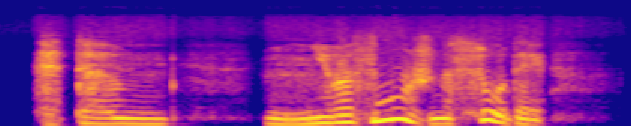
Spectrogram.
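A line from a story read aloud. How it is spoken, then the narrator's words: Muttered. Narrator (Russian): пробормотал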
